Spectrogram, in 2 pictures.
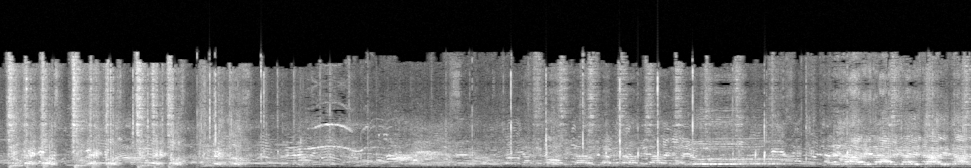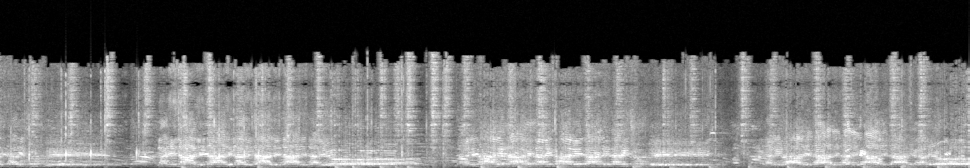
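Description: A large crowd of fans sings and chants loudly close by, outdoors.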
